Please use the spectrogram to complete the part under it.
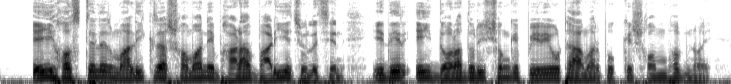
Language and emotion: Bengali, sad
